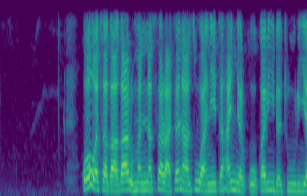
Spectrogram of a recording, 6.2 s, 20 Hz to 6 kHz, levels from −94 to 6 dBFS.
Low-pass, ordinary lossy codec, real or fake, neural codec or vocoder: 5.4 kHz; none; real; none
